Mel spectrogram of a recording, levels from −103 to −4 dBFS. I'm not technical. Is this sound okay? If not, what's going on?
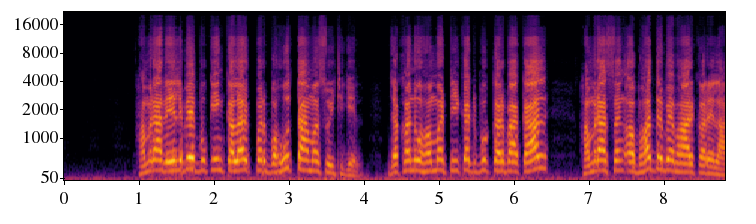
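No. Throughout the whole recording the speech sounds grainy and rough, with a hiss clinging to it. This is Opus compression, likely squeezed hard: the encoder keeps each band's overall loudness but patches missing detail with noise or copied sound.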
